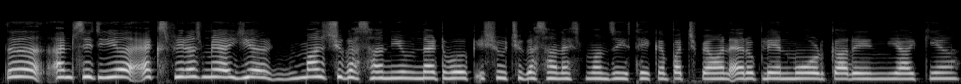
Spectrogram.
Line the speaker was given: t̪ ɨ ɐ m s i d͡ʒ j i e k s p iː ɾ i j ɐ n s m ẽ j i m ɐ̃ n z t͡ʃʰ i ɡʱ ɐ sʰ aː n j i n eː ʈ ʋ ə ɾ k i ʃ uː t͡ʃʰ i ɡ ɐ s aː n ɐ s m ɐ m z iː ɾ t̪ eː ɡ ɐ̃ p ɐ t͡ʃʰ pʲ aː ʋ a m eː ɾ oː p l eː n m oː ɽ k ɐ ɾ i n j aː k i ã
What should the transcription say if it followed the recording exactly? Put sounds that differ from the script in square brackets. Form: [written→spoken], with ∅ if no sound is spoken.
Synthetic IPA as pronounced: t̪ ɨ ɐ m s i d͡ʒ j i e k s p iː ɾ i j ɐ n s m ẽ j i m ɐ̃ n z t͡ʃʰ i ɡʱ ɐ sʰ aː n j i n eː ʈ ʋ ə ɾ k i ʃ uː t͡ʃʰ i ɡ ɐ s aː n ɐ s m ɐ [m→n] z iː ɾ [t̪→t̪ʰ] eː [ɡ→k] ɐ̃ p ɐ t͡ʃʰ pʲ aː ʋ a [m→n] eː ɾ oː p l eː n m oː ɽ k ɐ ɾ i n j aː k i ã

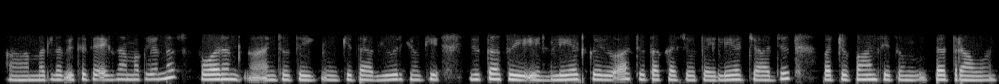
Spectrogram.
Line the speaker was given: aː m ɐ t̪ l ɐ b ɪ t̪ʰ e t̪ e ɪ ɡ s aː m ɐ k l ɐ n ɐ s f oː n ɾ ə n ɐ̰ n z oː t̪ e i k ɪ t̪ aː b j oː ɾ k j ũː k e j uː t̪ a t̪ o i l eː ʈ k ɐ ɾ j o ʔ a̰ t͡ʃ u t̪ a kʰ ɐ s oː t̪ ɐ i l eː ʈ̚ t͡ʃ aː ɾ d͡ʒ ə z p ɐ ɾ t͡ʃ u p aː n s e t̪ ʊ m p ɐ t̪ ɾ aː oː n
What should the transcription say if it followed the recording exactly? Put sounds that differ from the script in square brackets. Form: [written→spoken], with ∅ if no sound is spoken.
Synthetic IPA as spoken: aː m ɐ t̪ l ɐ b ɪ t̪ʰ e t̪ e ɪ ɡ [s→z] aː m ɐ k l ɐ n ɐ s f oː [n→∅] ɾ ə n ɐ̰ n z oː t̪ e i k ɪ t̪ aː b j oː ɾ k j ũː k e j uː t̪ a t̪ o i l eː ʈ k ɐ ɾ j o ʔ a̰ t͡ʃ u t̪ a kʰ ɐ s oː t̪ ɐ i l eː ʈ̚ t͡ʃ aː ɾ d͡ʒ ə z p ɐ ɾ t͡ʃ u p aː n s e t̪ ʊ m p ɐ t̪ ɾ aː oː n

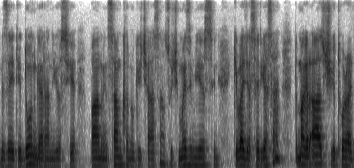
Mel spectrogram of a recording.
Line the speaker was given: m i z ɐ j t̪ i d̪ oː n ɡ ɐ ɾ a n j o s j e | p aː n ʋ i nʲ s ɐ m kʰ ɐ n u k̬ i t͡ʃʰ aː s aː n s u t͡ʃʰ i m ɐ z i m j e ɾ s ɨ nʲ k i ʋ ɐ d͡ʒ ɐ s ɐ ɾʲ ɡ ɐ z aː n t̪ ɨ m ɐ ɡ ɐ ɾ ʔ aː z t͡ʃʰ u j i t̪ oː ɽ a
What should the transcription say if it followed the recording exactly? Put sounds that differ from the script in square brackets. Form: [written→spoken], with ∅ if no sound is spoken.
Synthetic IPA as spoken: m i z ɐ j t̪ i d̪ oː n ɡ ɐ ɾ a n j o s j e | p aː n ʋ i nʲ s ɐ m kʰ ɐ n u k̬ i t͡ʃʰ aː s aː n s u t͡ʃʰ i m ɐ z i m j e ɾ s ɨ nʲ k i ʋ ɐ d͡ʒ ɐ s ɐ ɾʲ ɡ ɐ [z→s] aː n t̪ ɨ m ɐ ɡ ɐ ɾ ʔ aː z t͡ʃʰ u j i [t̪→t̪ʰ] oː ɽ a

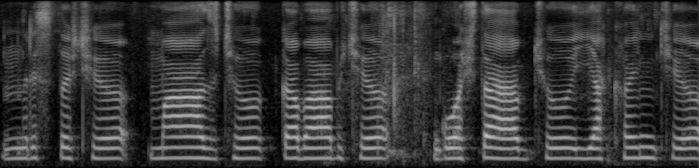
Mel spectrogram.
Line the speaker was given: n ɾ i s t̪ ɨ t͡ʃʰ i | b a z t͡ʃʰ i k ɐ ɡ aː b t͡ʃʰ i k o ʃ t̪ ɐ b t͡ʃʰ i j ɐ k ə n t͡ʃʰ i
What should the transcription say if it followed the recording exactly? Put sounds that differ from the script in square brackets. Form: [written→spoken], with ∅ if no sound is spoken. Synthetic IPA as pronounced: n ɾ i s t̪ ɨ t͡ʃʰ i | [b→m] a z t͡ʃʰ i k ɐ [ɡ→b] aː b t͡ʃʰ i [k→ɡ] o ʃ t̪ [ɐ→a] b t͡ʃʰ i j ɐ [k→kʰ] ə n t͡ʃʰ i

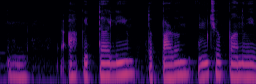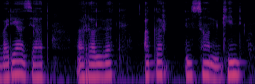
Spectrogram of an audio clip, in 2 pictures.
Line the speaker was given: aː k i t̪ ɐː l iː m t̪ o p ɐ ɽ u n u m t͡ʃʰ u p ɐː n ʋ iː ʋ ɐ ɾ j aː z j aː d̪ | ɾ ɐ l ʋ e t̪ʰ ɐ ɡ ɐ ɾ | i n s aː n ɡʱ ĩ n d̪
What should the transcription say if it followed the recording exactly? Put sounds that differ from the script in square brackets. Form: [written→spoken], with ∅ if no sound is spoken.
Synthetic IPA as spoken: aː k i t̪ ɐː l iː m t̪ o p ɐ ɽ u n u m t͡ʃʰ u p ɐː n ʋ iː ʋ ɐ ɾ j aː z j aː d̪ | ɾ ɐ l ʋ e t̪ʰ ɐ ɡ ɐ ɾ | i n s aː n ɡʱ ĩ n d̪

